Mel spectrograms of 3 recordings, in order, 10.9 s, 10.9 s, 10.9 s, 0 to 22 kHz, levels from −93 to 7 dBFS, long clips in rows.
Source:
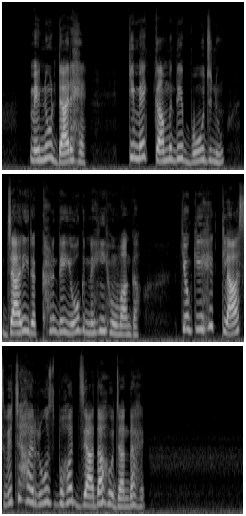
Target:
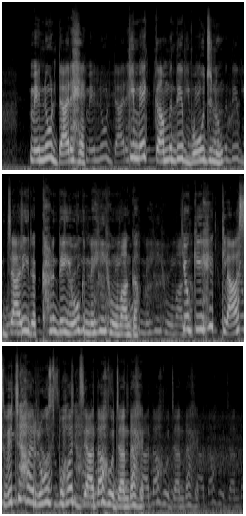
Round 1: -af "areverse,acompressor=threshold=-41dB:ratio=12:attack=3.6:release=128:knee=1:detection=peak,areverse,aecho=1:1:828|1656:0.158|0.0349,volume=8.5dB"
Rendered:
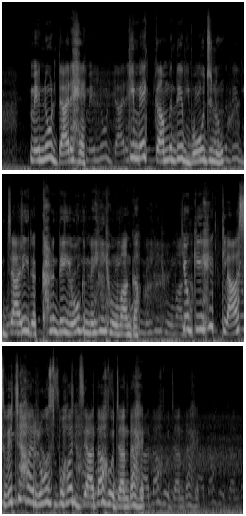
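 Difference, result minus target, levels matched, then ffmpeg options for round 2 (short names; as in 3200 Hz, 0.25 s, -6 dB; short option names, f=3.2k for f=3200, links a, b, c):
compressor: peak gain reduction +6.5 dB
-af "areverse,acompressor=threshold=-34dB:ratio=12:attack=3.6:release=128:knee=1:detection=peak,areverse,aecho=1:1:828|1656:0.158|0.0349,volume=8.5dB"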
